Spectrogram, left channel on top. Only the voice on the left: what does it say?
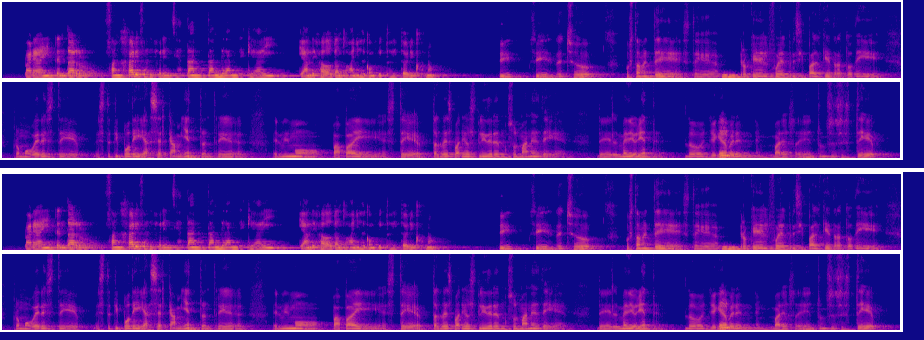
para intentar zanjar esas diferencias tan, tan grandes que hay, que han dejado tantos años de conflictos históricos, ¿no?
Mm,
Sí,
